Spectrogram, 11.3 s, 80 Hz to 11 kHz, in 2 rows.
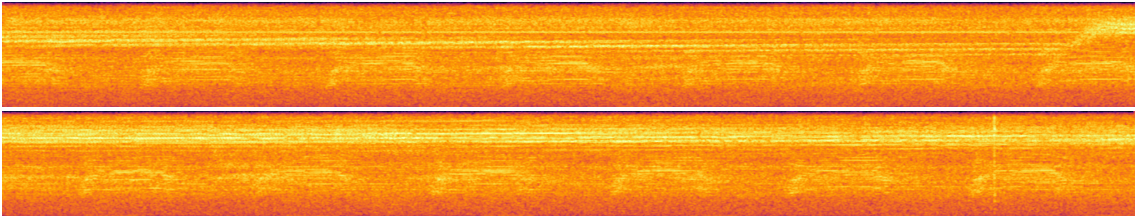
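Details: Minmin cicada calling on 24 July 2016 in summer: a steady run of arched, buzzy pulses repeated about once a second, over a constant high insect hiss and faint low rumble.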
